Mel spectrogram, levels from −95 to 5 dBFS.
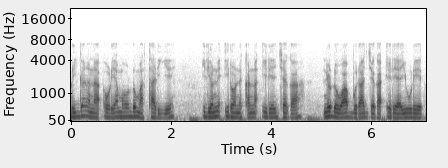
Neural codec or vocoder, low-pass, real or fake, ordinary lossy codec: codec, 16 kHz, 8 kbps, FunCodec, trained on Chinese and English, 25 frames a second; 7.2 kHz; fake; none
